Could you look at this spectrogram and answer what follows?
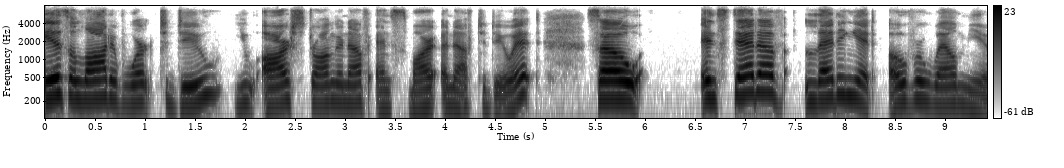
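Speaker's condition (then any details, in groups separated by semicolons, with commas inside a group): No condition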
